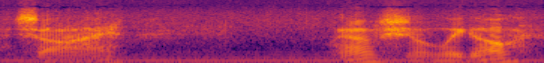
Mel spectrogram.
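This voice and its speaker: An actor playing a polite, disillusioned war veteran in a 1940s radio drama, terse and understated. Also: male voice, rumbling low, animated, slow, bright, forceful tone, full character voice, low-quality recording. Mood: subdued, frank. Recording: hissy old 1940s radio recording.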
